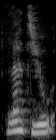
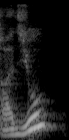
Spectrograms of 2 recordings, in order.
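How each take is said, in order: First: The word begins with an L sound. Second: The word begins with an R sound. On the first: "avec un L" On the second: "au lieu de dire radio"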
